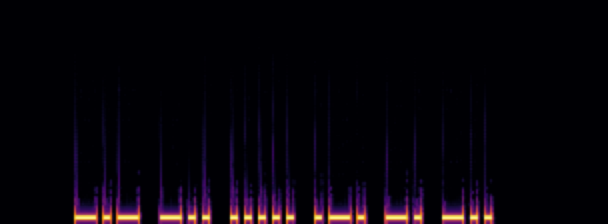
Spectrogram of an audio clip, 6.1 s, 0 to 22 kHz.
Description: Morse code, heard as a keyed tone, about 17 wpm, 700 Hz. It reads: KD5RND
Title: USA Call Signs Repeated 2x 17wpm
